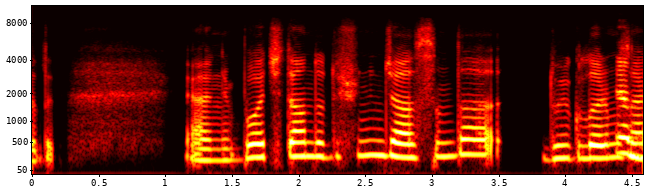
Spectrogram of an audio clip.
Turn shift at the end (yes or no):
no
